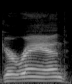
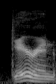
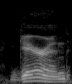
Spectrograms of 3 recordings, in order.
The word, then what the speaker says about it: Garand: the Garand, says that it was pronounced with G as in go and the stress on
